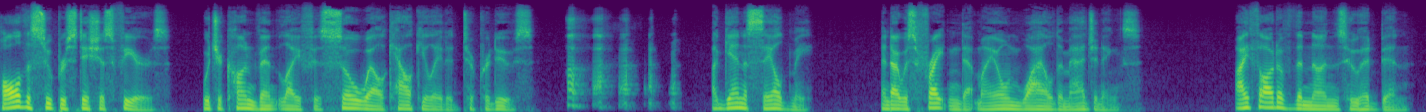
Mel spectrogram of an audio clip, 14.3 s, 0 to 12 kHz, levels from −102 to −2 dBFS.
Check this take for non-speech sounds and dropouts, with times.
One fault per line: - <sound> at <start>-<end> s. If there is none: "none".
- laugh at 5.7-6.8 s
